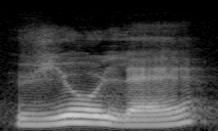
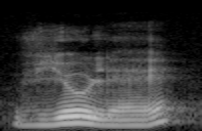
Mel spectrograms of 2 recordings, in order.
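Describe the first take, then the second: Both takes have the same delivery.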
